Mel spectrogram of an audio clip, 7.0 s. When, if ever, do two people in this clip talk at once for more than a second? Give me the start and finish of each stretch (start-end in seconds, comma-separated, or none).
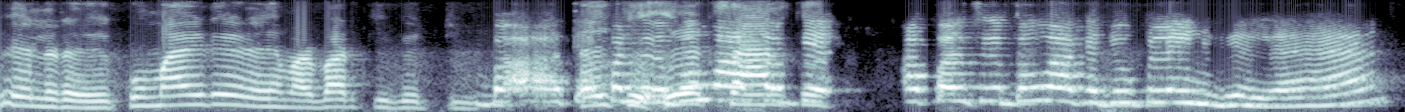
2.5-4.1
